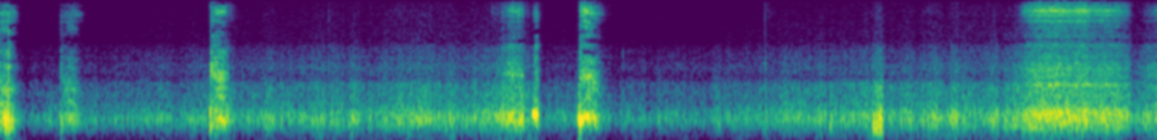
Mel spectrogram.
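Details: A girl coughs: several short, sharp coughs spread irregularly over about ten seconds, with a longer noisy breath near the end.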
